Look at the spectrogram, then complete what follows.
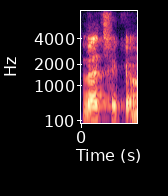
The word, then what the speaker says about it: Metaco: So Chip, the correct pronunciation of Metaco, you put more stress on the first syllable. It's Metaco.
